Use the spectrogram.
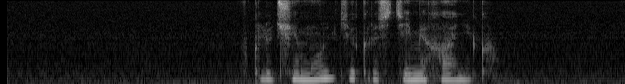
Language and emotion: Russian, neutral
